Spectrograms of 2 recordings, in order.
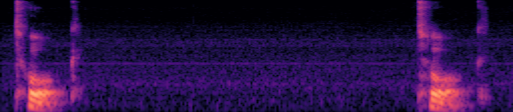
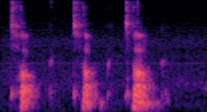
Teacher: you're making the vowel sound in the middle nice and long I know some people who pronounce it more like tock tock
